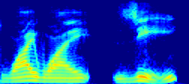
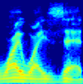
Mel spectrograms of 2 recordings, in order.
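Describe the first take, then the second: First: The last letter is said as zee. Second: The last letter is said as zed.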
